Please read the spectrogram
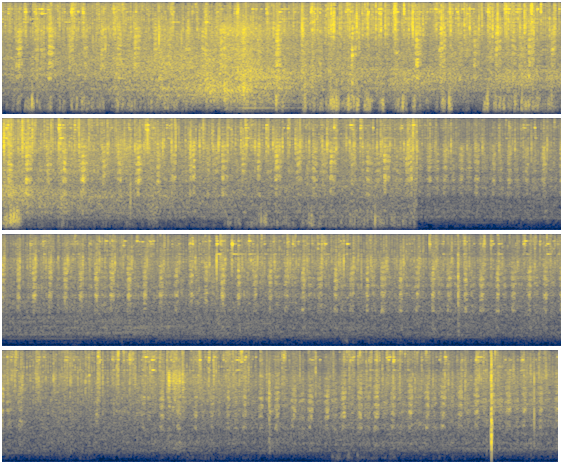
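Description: Two dogs panting as they trot on leash beside a moving bicycle, over a dense rattle of small clicks. The sound drops noticeably about twelve seconds in, and one sharp click comes near the end.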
